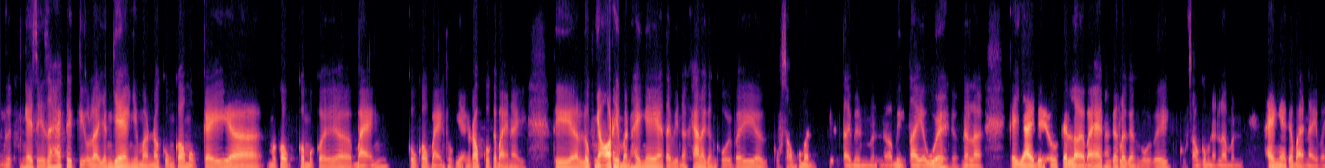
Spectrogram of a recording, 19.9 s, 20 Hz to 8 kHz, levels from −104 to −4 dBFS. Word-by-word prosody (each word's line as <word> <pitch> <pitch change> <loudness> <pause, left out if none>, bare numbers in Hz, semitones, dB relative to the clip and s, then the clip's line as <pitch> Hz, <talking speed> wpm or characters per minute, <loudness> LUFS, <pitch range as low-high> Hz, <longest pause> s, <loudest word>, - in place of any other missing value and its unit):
ng 120 0 -11
nghệ 115 -1 +1
sĩ 110 0 -4
sẽ 140 - +2
hát 155 +3 0
cái 145 - +1
kiểu 105 -1 -4
là 115 -2 +2
dân 115 +3 -1
gian 120 -2 +6
nhưng 120 -1 -3
mà 110 -1 0
nó 120 +5 -1
cũng 120 0 -6
có 145 +2 +4
một 105 -9 -3
cái, 130 +2 +1
a, 110 -2 +3
nó 115 -1 -5
có 130 0 +2
có 135 - -1
một 130 -2 -4
cái, 120 +2 -3
a, 120 -3 -2
bản 120 +5 -2 0.3
cũng 115 -2 -4
có 130 -1 -1
bản 100 0 -4
thuộc 105 -4 -10
dạng 105 0 -6
Rock 135 +2 +3
của 130 - -3
cái 130 +1 -3
bài 100 -4 -1
này 95 -2 -8 0.4
thì, 110 -1 +1
à, 105 0 +2
lúc 130 +7 +1
nhỏ 125 - +10
thì 145 - +6
mình 115 -2 +1
hay 125 +3 +1
nghe 125 +1 +2
tại 110 - -1
vì 105 0 -5
nó 115 +2 -5
khá 135 +3 +2
là 140 - +1
gần 105 -3 -6
gũi 100 +3 -7
với, 135 +2 -3
a, 125 - -2 0.2
cuộc - - -20
sống 120 +3 -7
của 140 - -6
mình, 105 -6 -2 0.4
tại 100 - -2
vì 100 0 -4
mình 100 0 -9
ở 95 -1 -6
miền 115 -3 -4
Tây 110 0 +2
ở 110 - -1
quê 115 -4 +3
nữa 105 +1 -14
nên 115 -2 -2
là 100 -2 -1 0.4
cái 135 -1 +2
giai 120 -1 +9
điệu, 105 -1 0
cái 135 - +4
lời 110 -5 +5
bài 100 -1 +3
hát 115 +4 +3
nó 135 - -5
rất 145 0 -1
là 115 - +1
gần 100 -2 -4
gũi 90 0 -10
với 120 +2 -4 0.2
cuộc - - -21
sống 105 +1 -7
của 125 - -6
mình 110 - -6
nên 95 +1 -9
là 100 -1 -4
mình 95 -2 -12 0.3
hay 120 -2 +3
nghe 115 -2 +1
cái 120 - 0
bài 105 -4 +1
này 95 -1 -7
và 95 0 -13
115 Hz, 280 wpm, -26 LUFS, 105-125 Hz, 0.4 s, nhỏ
